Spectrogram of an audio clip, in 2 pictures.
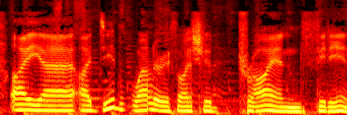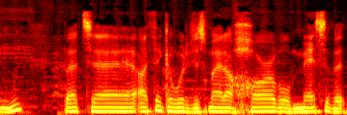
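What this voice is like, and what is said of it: Australian accent. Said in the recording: “you sound like you might have some kind of accent ... I am from a place called Australia”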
